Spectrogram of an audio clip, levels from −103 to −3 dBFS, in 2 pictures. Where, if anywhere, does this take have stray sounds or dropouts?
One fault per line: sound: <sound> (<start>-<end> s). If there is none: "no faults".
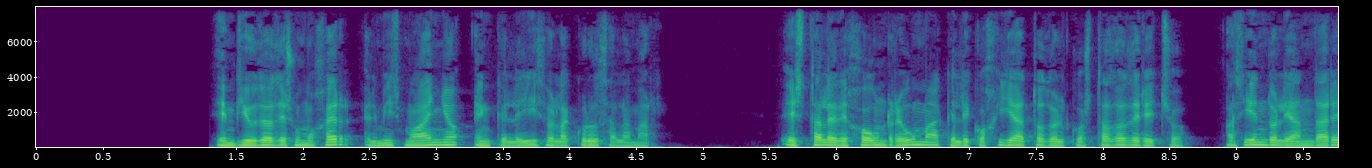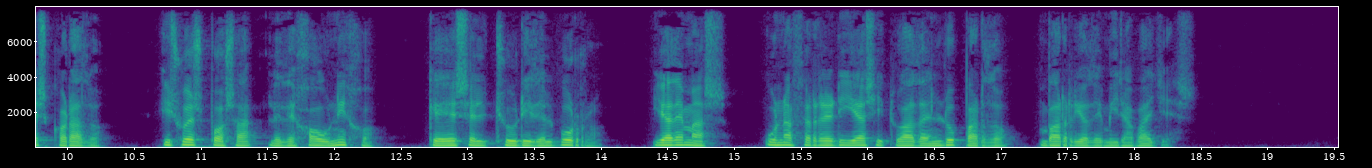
no faults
